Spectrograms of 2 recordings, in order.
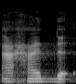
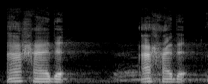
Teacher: when we're stopping on the dal, what we have to do is ensuring that we let go of it straight away without doing shadda. So instead of saying ahad, no, ahad, ahad, straight away let go.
